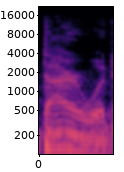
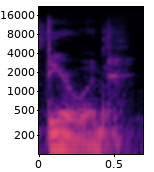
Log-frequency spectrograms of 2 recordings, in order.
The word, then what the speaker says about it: Direwood: Because it's not Direwood, it's Deerwood.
